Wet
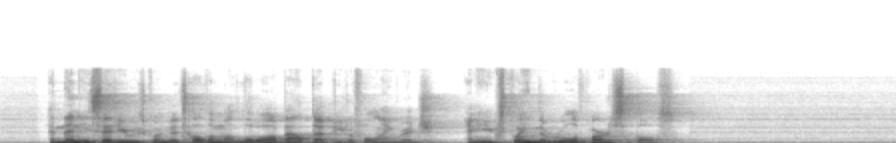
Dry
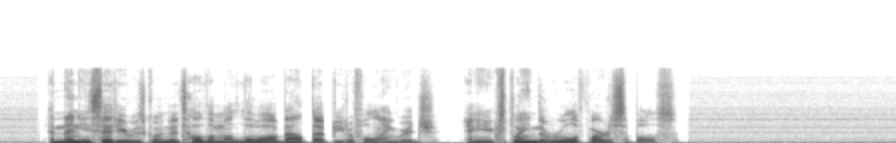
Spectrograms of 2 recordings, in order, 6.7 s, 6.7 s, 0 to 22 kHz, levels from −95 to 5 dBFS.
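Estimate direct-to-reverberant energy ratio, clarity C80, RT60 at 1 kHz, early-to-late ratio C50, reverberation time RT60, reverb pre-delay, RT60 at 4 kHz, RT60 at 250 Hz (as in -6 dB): 8.0 dB, 14.5 dB, 1.1 s, 12.5 dB, 1.0 s, 3 ms, 1.1 s, 1.0 s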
